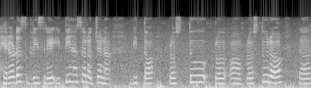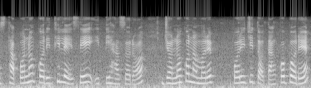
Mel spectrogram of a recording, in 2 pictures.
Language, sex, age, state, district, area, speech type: Odia, female, 18-30, Odisha, Koraput, urban, spontaneous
